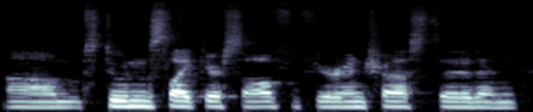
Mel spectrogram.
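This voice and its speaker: A man's voice: a little high, completely flat delivery, normal speed, mellow, no room sound, clean studio sound. A young man from India talking casually as a startup founder guest, chatty with many fillers and restarts. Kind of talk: casual interview.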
